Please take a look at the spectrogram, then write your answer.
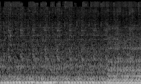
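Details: Opel Corsa C utility 1.8 L 4-cylinder 8-valve petrol after water pump replacement, water-filled, old fan belt, warming toward operating temperature: low steady even idle, no knocks, squeals or misses, no leaks; normal.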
